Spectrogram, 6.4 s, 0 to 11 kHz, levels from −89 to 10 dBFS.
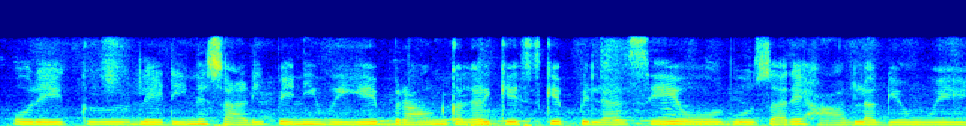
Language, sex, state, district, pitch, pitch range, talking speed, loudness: Hindi, female, Bihar, Darbhanga, 195 Hz, 190-200 Hz, 195 wpm, -26 LUFS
